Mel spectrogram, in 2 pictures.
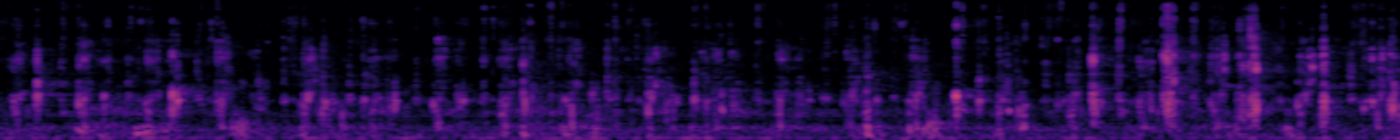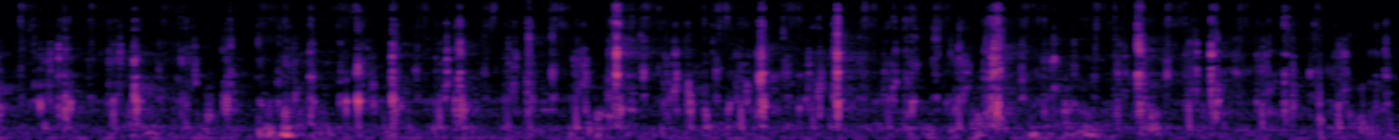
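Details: Nomyen, a Pit Bull, eating raw quails on a raw BARF diet: dense, rapid crunching and wet tearing clicks run throughout, with irregular sharp bone snaps over a steady chewing texture.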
